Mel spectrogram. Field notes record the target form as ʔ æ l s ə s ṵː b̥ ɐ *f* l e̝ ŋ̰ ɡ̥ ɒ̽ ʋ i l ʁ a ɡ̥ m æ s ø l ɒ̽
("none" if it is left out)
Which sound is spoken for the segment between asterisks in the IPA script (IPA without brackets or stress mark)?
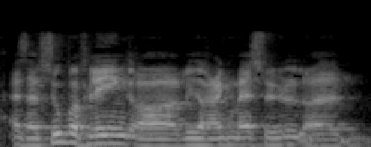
f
